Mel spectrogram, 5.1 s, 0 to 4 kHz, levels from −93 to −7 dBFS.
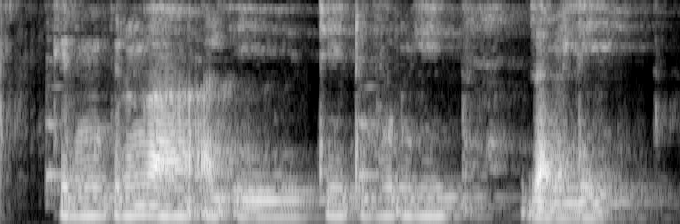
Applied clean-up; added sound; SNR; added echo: none; Bowed string instrument; 19 dB; reverberation time 0.9 s.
